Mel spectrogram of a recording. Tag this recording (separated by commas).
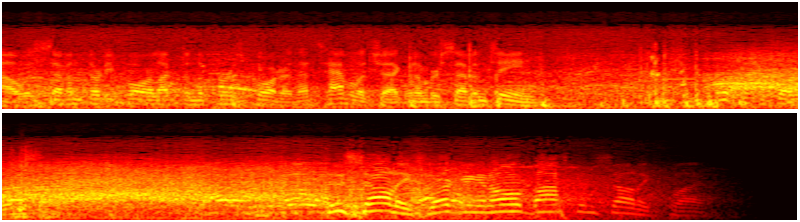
Speech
